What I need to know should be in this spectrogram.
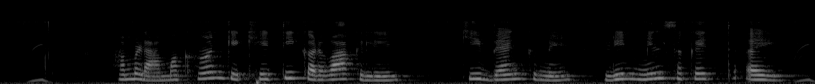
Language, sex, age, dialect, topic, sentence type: Maithili, female, 18-24, Southern/Standard, banking, question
